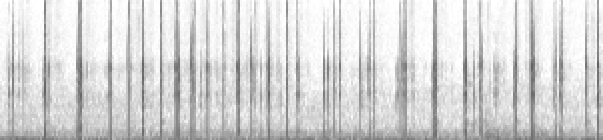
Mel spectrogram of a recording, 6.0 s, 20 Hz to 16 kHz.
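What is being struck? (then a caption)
Plastic and metal handheld audio recorder. Long purple acrylic nails tap rapidly on the two metal-grilled microphone capsules of a Tascam DR-05 handheld recorder with a plastic body. About 29 sharp, dry clicks come in an uneven patter, each bright with a tonal edge near 2.7 kHz and dying away instantly over a faint low rumble.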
